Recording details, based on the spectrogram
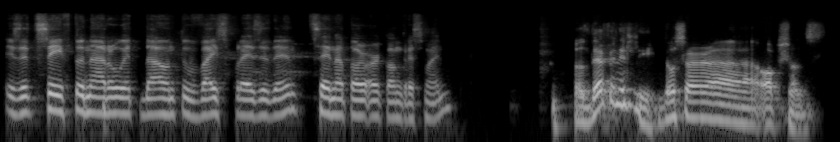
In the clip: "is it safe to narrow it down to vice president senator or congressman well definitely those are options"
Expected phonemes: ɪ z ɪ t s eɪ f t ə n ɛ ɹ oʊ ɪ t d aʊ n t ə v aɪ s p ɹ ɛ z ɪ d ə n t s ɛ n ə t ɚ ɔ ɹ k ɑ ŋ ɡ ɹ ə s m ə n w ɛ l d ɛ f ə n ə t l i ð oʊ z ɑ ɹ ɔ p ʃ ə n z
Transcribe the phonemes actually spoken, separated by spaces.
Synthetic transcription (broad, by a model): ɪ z ɪ t s eɪ f t ə n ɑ ɹ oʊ ɪ t d aʊ n t ə v aɪ s p ɹ ɛ s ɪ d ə n t s ɛ n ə t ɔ ɔ ɹ k ɑ ŋ ɡ ɹ ə s m ə n w ɛ l d ɛ f ə n ə t l i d oʊ s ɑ ɹ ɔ p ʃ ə n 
